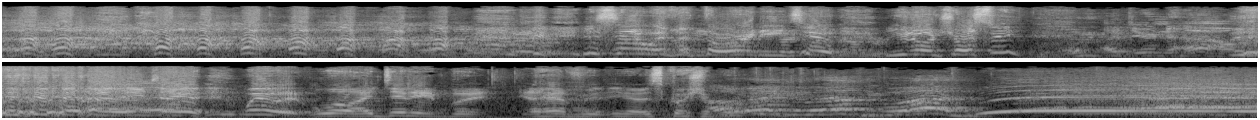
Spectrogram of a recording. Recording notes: come to you "live" from the first annual UncleDad Halloween Bash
